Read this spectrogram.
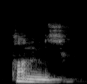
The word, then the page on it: pons: British English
